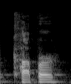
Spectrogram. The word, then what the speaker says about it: Cooper: senator from Arizona uh Roy Cooper copper as he pronounces it governor of North Carolina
